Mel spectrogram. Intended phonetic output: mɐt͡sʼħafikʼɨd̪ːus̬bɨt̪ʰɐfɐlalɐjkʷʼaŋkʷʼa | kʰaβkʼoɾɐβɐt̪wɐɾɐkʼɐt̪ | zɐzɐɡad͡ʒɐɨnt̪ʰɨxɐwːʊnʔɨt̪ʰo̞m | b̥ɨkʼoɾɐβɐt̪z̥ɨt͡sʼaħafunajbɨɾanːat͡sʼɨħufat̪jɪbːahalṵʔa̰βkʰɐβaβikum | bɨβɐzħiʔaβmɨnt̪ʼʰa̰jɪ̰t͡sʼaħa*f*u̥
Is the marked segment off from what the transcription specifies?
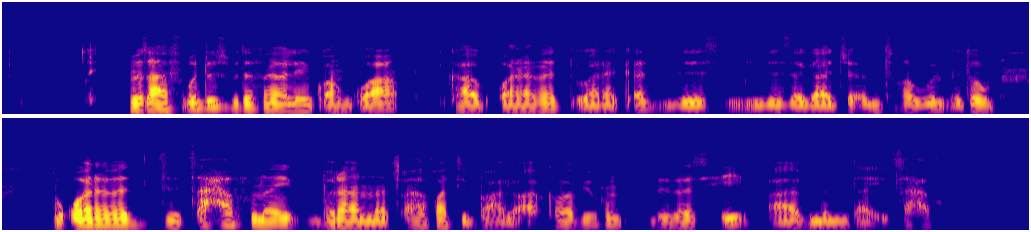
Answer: no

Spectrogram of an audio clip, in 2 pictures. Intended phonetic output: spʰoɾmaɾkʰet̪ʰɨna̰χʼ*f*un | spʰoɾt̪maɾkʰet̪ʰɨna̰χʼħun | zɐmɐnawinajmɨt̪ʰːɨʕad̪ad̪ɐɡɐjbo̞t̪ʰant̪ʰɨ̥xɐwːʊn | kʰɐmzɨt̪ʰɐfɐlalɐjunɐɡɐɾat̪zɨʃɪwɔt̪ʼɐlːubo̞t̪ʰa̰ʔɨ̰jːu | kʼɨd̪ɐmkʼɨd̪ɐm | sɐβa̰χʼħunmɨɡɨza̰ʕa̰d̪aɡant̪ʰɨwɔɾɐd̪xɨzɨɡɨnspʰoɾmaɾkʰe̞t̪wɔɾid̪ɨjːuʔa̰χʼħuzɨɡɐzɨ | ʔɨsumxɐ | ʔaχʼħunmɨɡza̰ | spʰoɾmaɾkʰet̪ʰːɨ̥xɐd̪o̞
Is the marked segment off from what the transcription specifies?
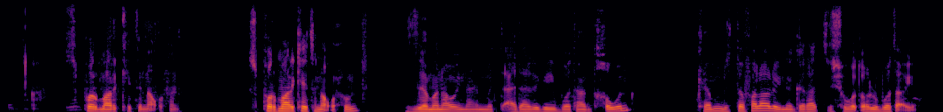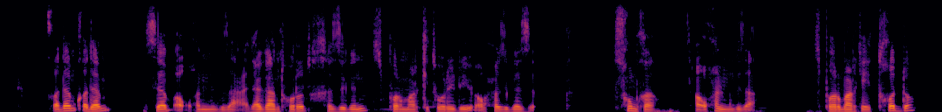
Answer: yes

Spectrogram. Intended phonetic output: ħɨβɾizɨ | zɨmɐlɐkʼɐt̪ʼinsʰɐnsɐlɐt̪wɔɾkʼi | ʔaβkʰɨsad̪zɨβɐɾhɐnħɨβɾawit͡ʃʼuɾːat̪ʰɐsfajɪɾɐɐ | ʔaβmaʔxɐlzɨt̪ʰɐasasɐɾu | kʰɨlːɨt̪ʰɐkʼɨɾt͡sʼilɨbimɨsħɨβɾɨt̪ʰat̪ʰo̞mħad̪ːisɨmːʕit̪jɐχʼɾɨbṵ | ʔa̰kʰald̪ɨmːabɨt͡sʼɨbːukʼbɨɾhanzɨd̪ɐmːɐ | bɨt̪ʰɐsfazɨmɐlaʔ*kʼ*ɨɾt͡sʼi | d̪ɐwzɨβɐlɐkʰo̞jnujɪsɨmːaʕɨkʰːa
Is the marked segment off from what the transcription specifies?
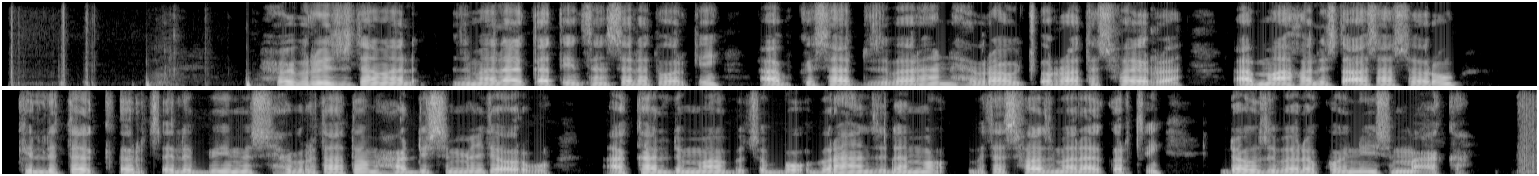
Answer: no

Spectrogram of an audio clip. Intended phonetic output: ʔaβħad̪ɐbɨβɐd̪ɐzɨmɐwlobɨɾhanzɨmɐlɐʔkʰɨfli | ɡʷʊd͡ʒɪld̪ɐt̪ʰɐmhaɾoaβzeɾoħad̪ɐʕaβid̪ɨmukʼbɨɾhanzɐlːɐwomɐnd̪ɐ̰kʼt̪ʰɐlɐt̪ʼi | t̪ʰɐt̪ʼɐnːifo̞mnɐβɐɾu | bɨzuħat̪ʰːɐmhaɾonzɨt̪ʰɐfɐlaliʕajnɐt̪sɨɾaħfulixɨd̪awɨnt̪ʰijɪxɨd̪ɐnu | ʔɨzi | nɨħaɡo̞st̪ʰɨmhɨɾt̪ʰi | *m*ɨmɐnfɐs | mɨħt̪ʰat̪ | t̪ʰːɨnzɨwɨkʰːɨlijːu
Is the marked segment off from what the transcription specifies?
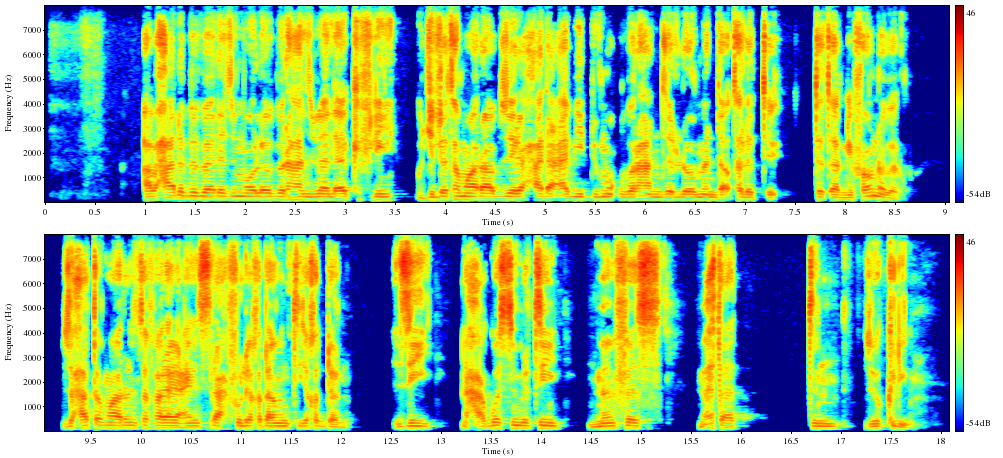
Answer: yes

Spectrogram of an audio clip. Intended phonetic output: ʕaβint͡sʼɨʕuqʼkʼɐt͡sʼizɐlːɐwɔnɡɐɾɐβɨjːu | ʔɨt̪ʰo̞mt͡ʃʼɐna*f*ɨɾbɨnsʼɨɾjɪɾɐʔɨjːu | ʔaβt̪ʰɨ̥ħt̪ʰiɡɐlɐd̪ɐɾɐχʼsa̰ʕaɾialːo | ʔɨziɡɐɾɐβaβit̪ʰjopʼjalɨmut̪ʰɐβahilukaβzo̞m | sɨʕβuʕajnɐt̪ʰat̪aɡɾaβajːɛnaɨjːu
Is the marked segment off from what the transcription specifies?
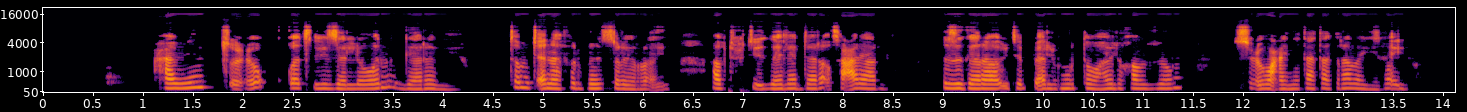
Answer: no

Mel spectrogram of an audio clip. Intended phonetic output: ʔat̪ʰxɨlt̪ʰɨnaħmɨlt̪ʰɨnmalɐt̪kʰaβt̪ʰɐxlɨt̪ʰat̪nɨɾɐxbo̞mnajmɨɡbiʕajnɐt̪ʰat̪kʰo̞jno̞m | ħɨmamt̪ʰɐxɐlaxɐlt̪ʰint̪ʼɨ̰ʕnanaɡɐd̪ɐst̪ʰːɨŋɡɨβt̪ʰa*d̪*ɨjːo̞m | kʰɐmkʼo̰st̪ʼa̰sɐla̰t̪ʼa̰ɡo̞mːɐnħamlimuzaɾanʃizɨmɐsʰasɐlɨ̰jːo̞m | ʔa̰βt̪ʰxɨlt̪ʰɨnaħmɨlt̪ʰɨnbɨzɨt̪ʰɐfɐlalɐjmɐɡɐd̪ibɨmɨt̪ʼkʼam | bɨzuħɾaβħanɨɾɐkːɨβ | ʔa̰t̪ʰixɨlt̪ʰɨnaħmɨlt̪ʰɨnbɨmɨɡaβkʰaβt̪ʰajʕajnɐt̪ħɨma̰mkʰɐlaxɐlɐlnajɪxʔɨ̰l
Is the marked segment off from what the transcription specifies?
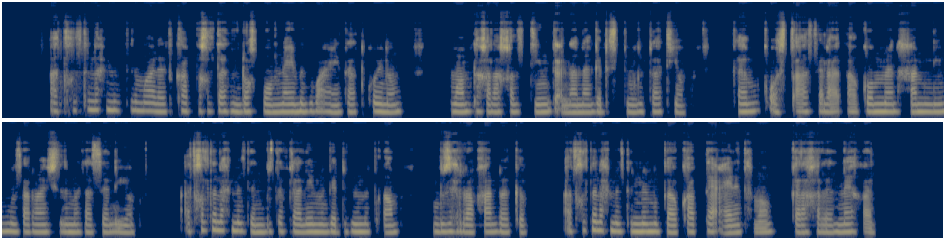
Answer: yes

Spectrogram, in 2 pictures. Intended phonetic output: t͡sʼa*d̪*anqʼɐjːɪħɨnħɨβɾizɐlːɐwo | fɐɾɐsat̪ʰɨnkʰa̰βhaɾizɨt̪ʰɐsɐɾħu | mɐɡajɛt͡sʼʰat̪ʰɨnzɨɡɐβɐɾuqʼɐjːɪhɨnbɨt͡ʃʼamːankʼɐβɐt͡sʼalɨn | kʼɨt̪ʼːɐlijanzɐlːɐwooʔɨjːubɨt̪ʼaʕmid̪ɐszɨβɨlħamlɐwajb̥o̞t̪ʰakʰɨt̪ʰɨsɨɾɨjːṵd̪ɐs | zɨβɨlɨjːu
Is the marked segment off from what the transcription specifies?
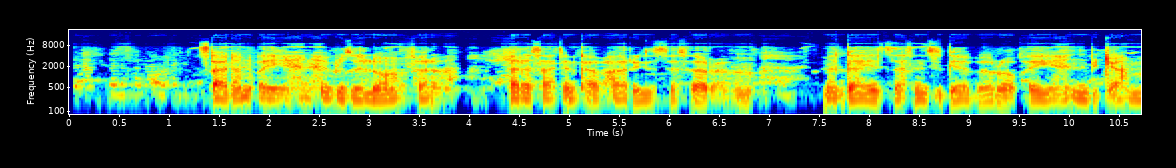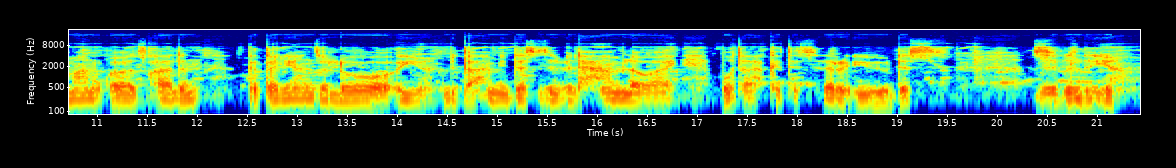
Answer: no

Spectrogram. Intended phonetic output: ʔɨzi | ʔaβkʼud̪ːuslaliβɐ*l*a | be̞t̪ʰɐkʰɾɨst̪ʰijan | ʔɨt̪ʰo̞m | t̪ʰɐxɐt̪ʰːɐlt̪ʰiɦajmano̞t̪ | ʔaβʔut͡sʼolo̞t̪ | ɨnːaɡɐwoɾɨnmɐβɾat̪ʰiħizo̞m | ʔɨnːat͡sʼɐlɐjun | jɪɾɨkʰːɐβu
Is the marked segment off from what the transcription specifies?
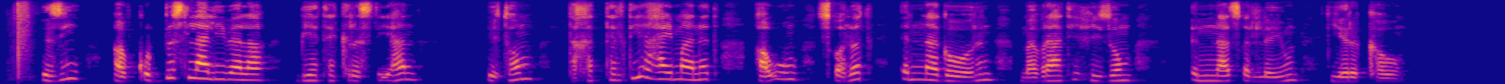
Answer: no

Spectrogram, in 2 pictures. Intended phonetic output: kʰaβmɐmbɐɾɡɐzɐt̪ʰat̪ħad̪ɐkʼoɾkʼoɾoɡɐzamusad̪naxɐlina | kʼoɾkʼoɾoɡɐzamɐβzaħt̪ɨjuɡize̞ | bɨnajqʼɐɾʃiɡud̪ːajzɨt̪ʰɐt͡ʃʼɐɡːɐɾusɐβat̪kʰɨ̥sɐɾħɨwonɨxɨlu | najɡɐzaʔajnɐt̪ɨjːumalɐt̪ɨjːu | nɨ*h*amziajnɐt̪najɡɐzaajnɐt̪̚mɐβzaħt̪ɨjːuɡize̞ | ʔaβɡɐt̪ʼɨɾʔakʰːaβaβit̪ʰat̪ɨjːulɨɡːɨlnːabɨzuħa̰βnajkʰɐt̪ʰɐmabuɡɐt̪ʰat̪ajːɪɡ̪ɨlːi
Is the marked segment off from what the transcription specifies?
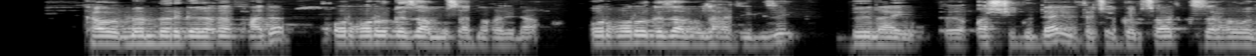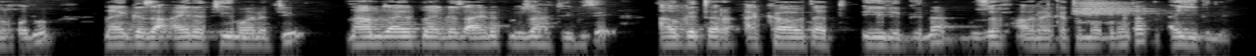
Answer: no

